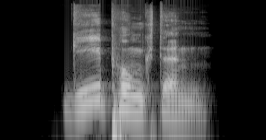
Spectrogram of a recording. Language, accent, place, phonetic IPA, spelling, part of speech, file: German, Germany, Berlin, [ˈɡeːˌpʊŋktn̩], G-Punkten, noun, De-G-Punkten.ogg
- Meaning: dative plural of G-Punkt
